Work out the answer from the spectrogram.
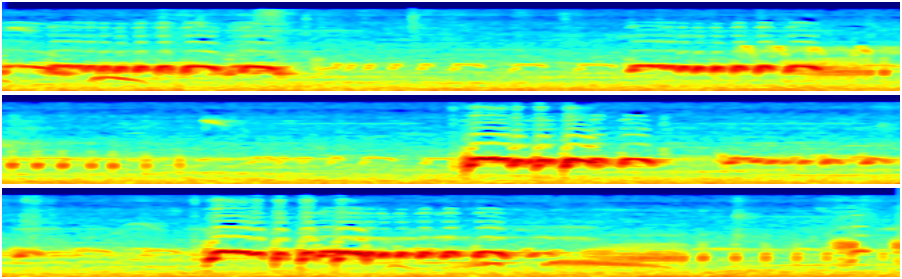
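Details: Zebra dove song of a local bird, a lure for reluctant doves: short rolling trilled coo phrases in about four bursts separated by quiet gaps, with faint lower coos between them.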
